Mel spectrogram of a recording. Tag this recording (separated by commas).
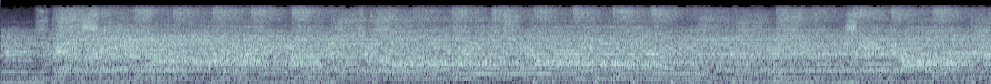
Music, Mantra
